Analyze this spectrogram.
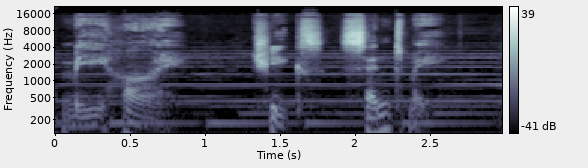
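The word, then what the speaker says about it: Mihaly Csikszentmihalyi: Mihali Chickik Shent Mihali whose name he once said is pronounced roughly like Mihi cheeks sent me began his research not with a theory but with a curiosity about joy.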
